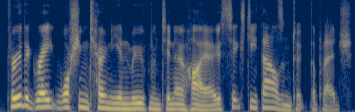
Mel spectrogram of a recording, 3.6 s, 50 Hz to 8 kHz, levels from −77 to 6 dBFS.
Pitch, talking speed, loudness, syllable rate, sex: 150 Hz, 200 wpm, -18 LUFS, 6.2 syllables/s, male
